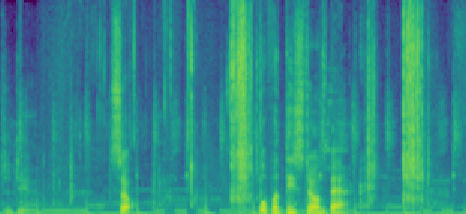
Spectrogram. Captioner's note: stones rattling; stones rattling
